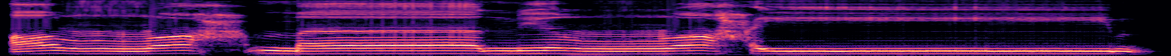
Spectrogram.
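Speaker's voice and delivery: das Mim in الرحمن einen Alif lang dehnen, langsam rezitiert; gedehntes Mim. Shown as a demonstration. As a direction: Mim in الرحیم lang halten, Koranrezitation. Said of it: "میم کو ایک الف کی مقدار لمبا کر کے پڑھنا ہے".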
